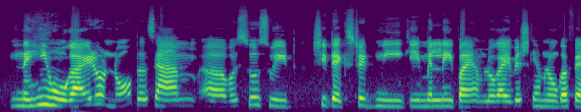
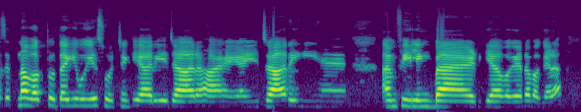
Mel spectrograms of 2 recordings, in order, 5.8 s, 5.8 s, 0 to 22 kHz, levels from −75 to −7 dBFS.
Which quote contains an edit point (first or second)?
first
